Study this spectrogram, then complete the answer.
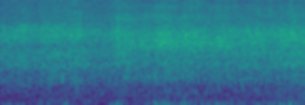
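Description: Sea waves washing onto a sunny beach at Sibulan in Cebu, a steady broadband wash with low surges and some wind noise on the microphone, continuous and fairly close, with no voices.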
